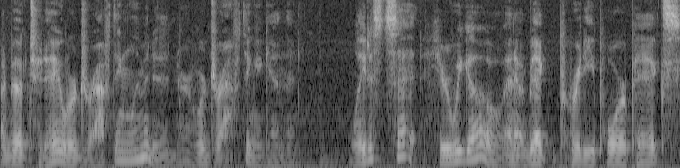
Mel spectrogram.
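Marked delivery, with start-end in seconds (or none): 0.3-5.0 weird calm hushed librarian voice, lower and quieter. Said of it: "calm librarian voice".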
